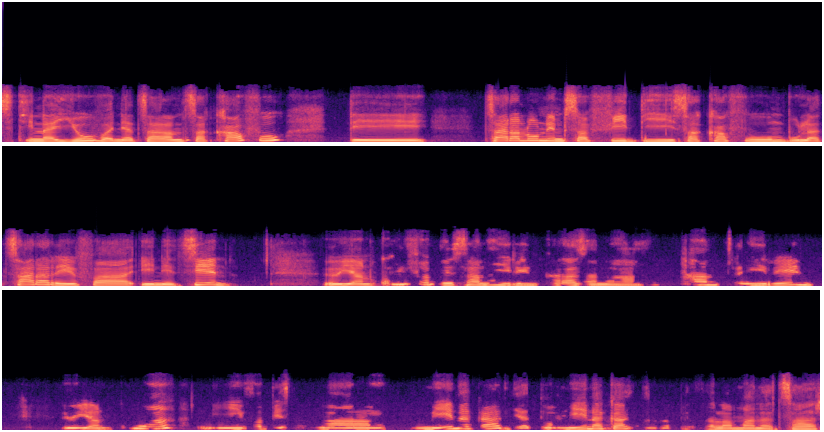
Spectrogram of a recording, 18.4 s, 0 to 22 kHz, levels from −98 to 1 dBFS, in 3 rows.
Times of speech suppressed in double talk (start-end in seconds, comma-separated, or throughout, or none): 9.04-11.02, 11.28-13.45, 13.74-16.64, 16.98-17.65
